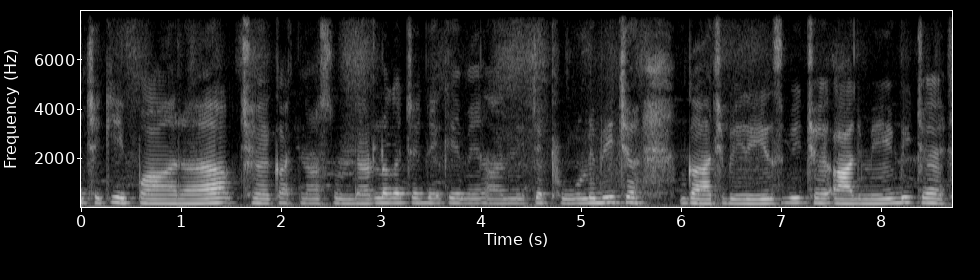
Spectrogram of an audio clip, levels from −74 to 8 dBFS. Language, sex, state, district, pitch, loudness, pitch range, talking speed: Hindi, female, Bihar, Begusarai, 185 Hz, -20 LUFS, 180-195 Hz, 145 wpm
